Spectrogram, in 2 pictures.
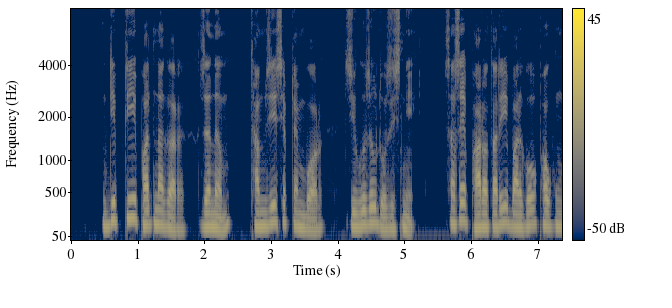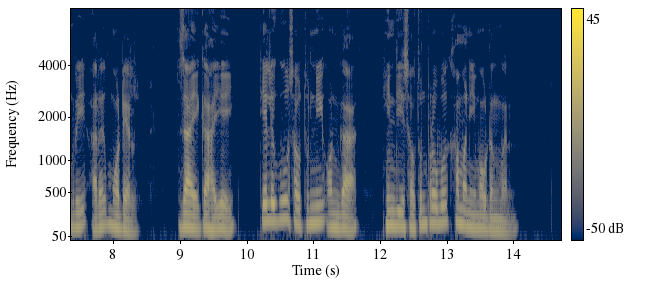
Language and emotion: Bodo, neutral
